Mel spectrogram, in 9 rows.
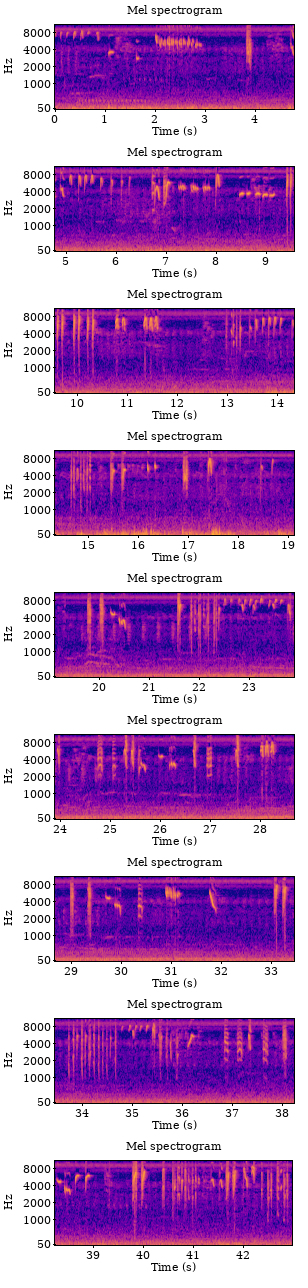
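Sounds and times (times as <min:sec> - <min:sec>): bird chirping and trilling: 0:00.0 - 0:42.9
high insect drone: 0:00.0 - 0:42.9.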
